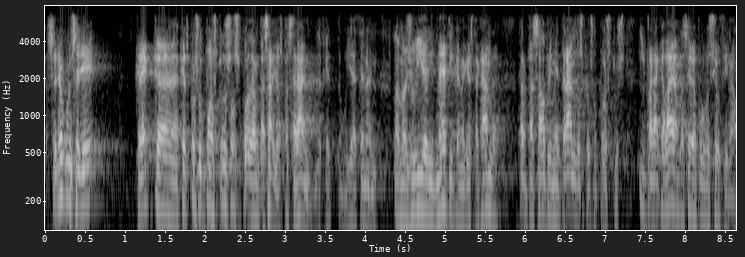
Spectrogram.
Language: Catalan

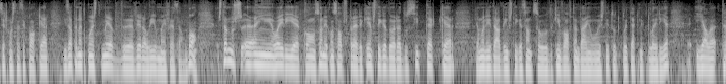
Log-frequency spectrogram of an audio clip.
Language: Portuguese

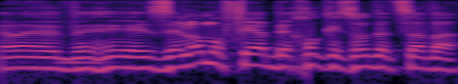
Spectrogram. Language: Hebrew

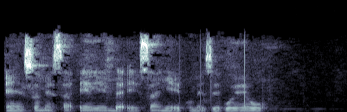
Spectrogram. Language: Ganda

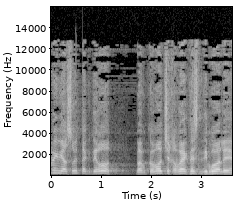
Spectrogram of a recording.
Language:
Hebrew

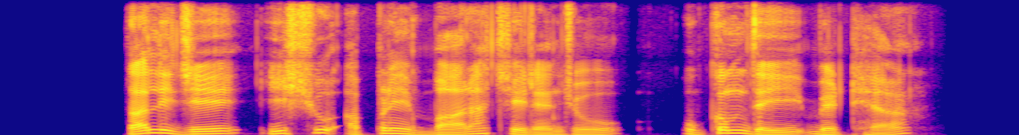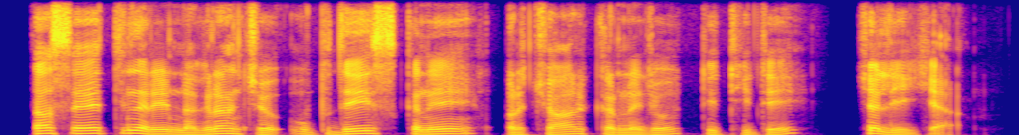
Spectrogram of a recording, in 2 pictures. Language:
Bilaspuri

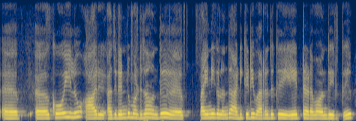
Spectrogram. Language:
Tamil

